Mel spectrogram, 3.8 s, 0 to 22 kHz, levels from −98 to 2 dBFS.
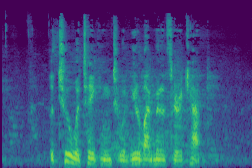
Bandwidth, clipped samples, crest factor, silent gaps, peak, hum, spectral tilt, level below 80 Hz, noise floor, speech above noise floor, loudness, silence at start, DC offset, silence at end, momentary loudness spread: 16 kHz; under 0.1%; 18 dB; none; -4 dBFS; none; -4 dB/octave; -58 dBFS; -55 dBFS; 35 dB; -20 LUFS; 0.75 s; under 0.1%; 0.55 s; 6 LU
